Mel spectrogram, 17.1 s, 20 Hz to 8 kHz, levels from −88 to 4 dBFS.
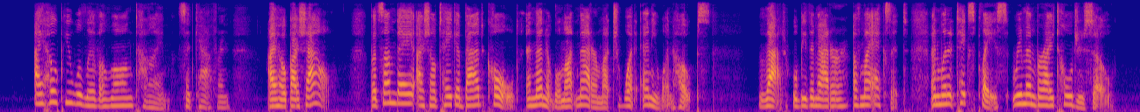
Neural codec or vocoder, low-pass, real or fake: vocoder, 44.1 kHz, 128 mel bands, Pupu-Vocoder; 7.2 kHz; fake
